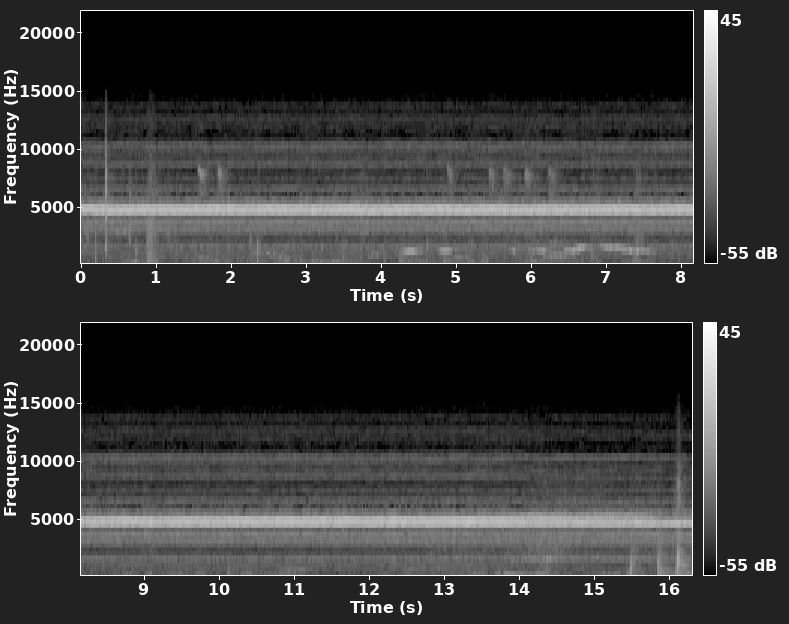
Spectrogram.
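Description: Steady, unbroken high-pitched insect drone, with a few faint rising chirps a few seconds in.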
